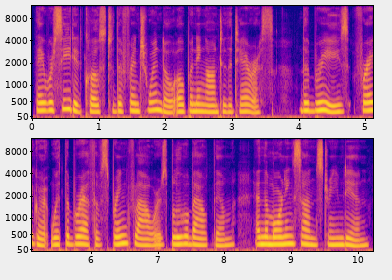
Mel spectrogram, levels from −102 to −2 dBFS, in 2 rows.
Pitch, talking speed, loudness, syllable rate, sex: 210 Hz, 180 wpm, -16 LUFS, 4.8 syllables/s, female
